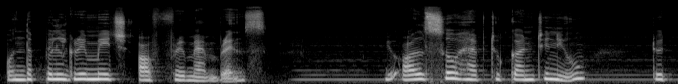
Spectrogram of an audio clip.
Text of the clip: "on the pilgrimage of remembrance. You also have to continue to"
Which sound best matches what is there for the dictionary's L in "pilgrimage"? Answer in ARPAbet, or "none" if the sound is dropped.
L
